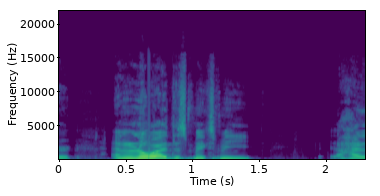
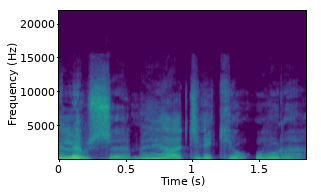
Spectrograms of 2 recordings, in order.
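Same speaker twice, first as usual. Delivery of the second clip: rough, swooping, not-great put-on British accent; 4 dB quieter than usual. Imagining a McDonald's drive-through worker taking an order: not-great British accent. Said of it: "I can't do a, a great British accent".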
